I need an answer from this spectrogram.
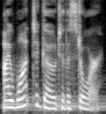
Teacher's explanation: the words want, go, and store are stressed more than the small words.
